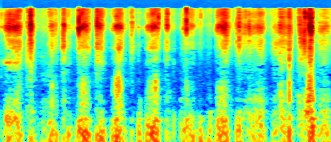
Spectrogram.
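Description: Long nails scratch along the beige glittery faux suede fabric covering a miniature toy couch. The result is a steady run of short, dull rasping strokes, mostly low in tone, with faint bright hiss at the peaks and almost no ring after each pass.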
